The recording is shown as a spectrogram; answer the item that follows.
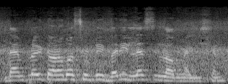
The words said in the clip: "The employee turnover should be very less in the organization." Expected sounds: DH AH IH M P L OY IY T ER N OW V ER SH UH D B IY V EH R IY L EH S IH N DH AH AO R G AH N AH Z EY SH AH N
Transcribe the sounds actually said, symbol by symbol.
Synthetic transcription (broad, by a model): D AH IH M P L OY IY T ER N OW B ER S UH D B IY V EH R IY L EH S IH N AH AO R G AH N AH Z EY SH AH N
